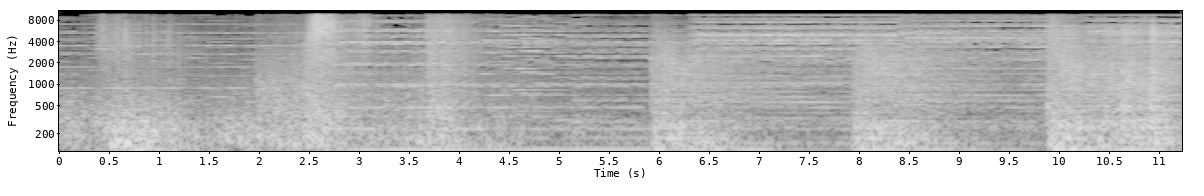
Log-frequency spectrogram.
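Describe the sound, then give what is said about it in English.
Heavy, booming knocks on a door land one at a time every couple of seconds, each a loud thud ringing over a low, steady droning tone, with no voices. “Fester Adams, I demand that you knock again.”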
